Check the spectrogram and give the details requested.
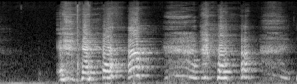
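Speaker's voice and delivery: high-pitched helpless laugh; sudden high laugh at a sad thought; real burst of laughter. Real, not acted. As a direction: laugh out before catching yourself. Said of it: "I don't mean to laugh".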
